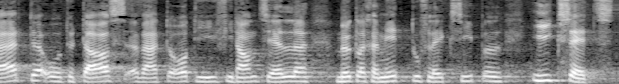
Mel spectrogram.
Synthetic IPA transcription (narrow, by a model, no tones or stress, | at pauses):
æːrd̥əʊdəd̥ɑːsvæːɾd̥əod̥ifinɑnt͡sjɛlːə | møɡləχəmɪt̪l̩flɛksiːb̥l̩ | iːksɛt͡st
